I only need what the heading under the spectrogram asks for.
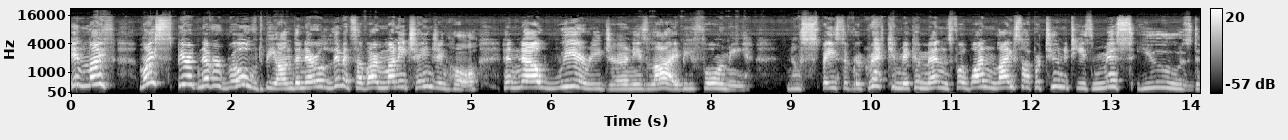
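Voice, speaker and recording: A female-sounding, put-on character voice, high in pitch, at a moderate pace. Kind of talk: radio play performance. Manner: grave, impassioned.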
